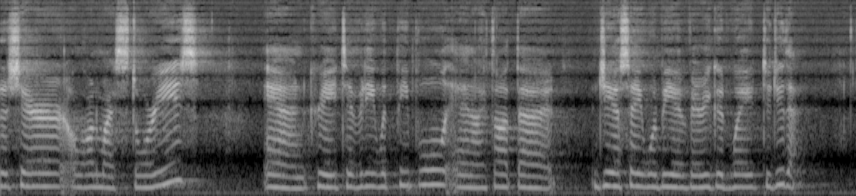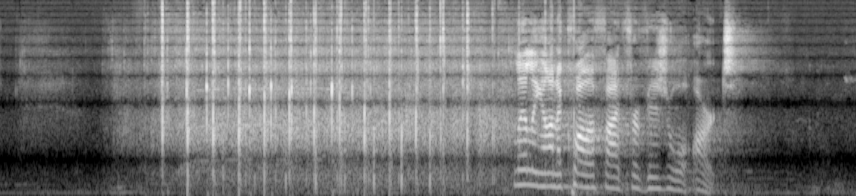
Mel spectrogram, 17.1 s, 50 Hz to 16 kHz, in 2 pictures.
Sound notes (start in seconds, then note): 10.0 clapping and cheering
